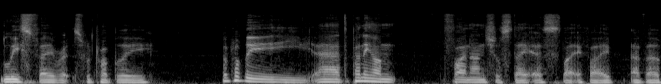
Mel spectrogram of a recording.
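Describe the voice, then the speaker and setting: A man talks with an English accent at a moderate pace. His tone is dark and mellow, with ordinary pitch variation. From England. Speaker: gaming podcast panelist. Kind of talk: casual chat.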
